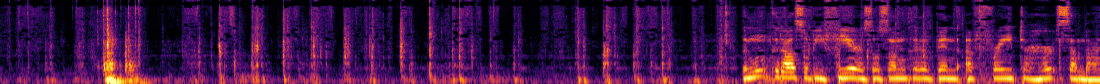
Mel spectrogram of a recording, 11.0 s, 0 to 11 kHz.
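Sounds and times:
cards clicking while shuffled: 0.0s - 10.2s
dull thump: 1.0s - 1.5s.

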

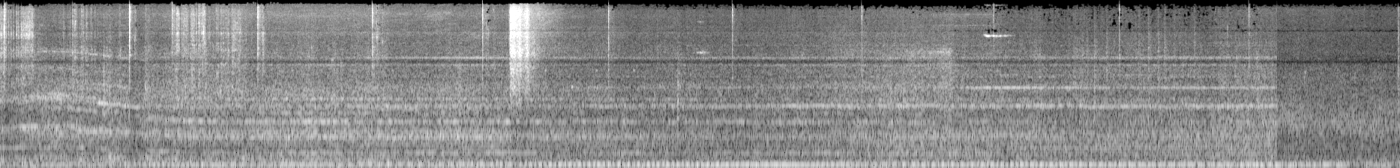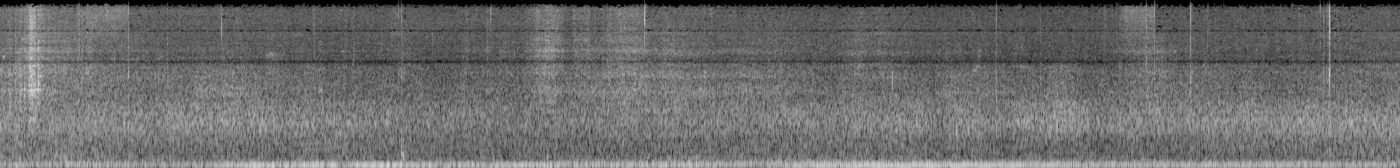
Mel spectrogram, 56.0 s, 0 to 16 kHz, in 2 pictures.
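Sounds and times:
wheels clicking over rail joints: 0.0s - 6.4s
locomotive engine rumble: 0.0s - 56.0s.

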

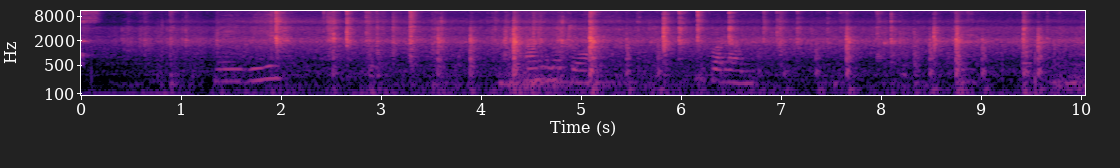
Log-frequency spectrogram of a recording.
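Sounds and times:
case trays clicking and knocking: 2.4s - 10.0s.

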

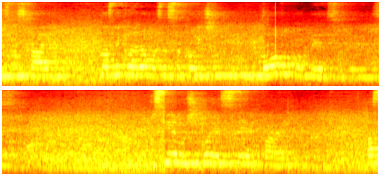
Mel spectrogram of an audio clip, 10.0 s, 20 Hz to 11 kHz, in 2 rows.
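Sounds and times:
keyboard sustained chord: 0.0s - 10.0s.

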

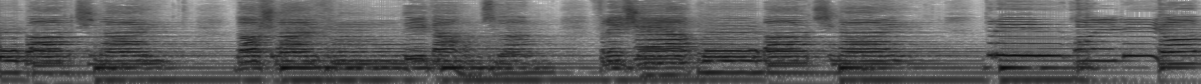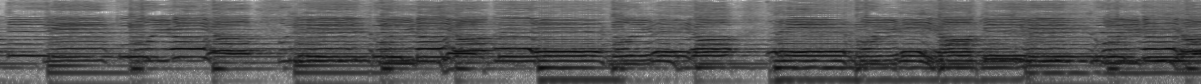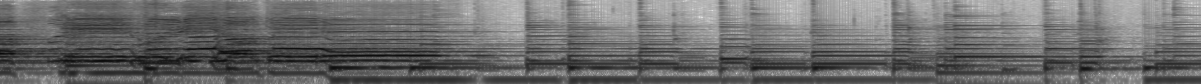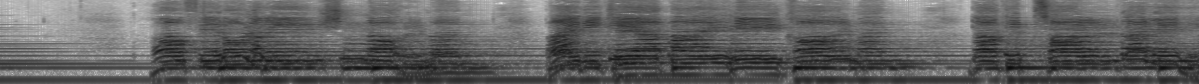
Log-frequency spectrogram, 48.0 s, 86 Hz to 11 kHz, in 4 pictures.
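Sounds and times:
group singing yodel-like: 0.0s - 28.9s, 37.5s - 48.0s
acoustic guitar: 0.0s - 48.0s.

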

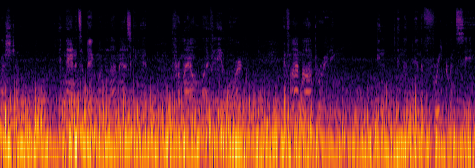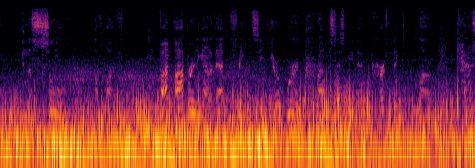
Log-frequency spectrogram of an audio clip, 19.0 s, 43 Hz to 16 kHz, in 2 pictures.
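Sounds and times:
man speaking: 0.0s - 0.5s, 1.1s - 4.9s, 5.6s - 6.9s, 7.5s - 19.0s
car cabin rumble: 0.0s - 19.0s.

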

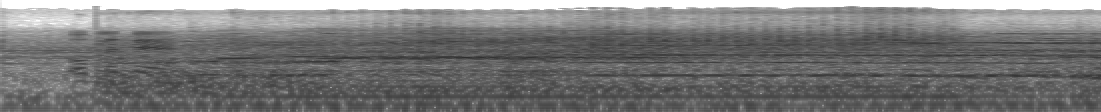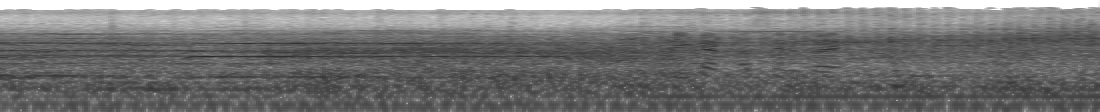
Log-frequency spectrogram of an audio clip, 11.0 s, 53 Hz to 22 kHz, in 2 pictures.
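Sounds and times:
drawn-out whining tones: 0.0s - 11.0s
fairground rides low hum: 0.0s - 11.0s.

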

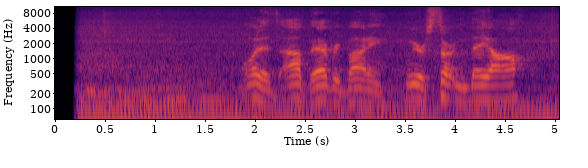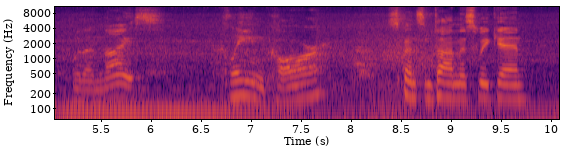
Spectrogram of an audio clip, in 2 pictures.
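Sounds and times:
car engine idling: 0.2s - 10.0s.

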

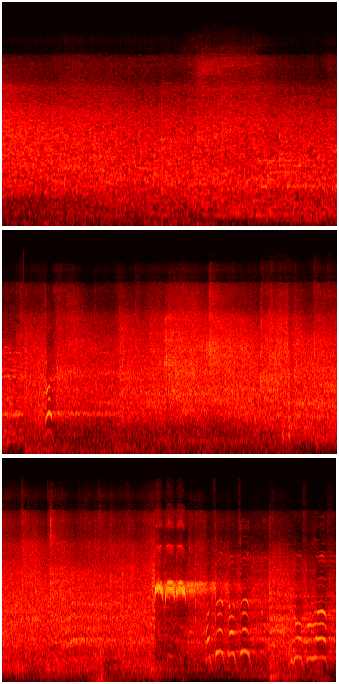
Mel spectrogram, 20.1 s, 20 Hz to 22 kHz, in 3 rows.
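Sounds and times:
skates scraping on ice: 0.0s - 17.8s
players' voices: 0.0s - 20.0s
referee's pea whistle trilling: 16.4s - 17.5s.

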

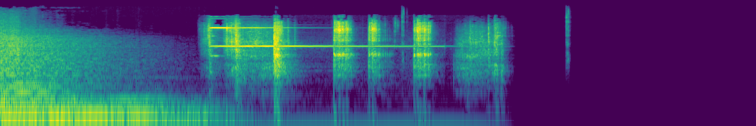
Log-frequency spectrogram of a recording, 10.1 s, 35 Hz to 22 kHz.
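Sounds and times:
cash register bell ringing: 2.7s - 6.8s.

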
